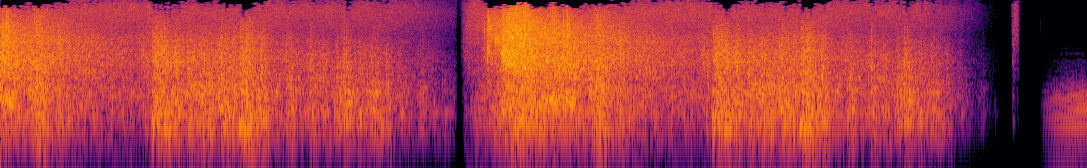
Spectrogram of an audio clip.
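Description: Thunder sound effect: a long roll of thunder that breaks off suddenly about halfway through, followed at once by a second roll that fades away near the end.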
